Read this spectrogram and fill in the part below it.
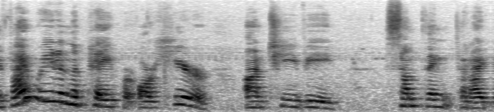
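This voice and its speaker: Noticeable background noise accompanies a woman whose voice sits fairly low in pitch. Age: 80s+. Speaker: grandmother. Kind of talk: interview answer.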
